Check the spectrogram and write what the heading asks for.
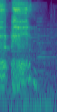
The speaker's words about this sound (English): He is going to just kind of clear his throat and go, Loxodon.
